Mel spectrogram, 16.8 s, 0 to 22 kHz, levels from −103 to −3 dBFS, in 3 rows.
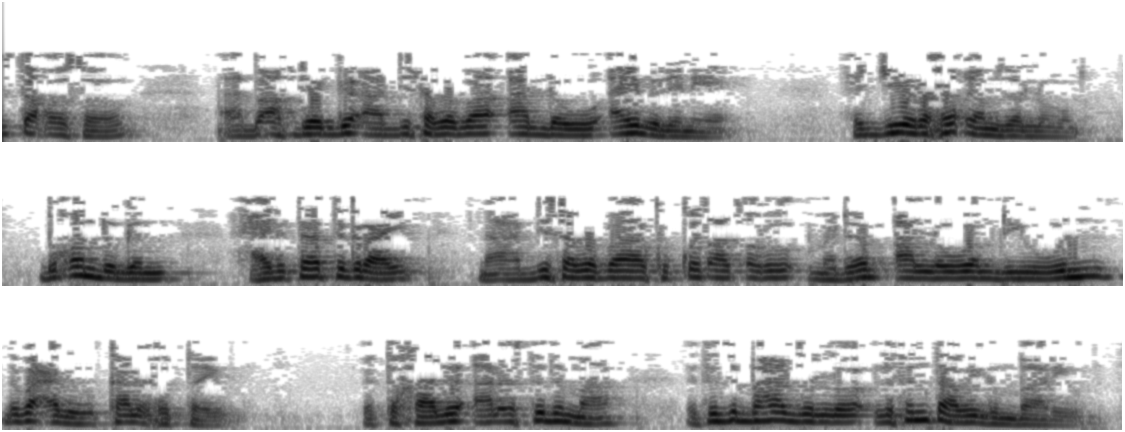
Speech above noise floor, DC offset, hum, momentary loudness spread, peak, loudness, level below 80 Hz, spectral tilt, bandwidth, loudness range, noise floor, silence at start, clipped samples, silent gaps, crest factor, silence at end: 45 dB; under 0.1%; none; 13 LU; -2 dBFS; -15 LUFS; -52 dBFS; -8 dB/octave; 5.8 kHz; 2 LU; -60 dBFS; 0 s; under 0.1%; none; 14 dB; 0.2 s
